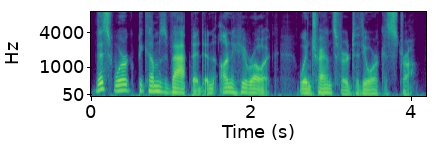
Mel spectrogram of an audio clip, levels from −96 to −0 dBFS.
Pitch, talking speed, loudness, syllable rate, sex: 105 Hz, 155 wpm, -23 LUFS, 5.6 syllables/s, male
